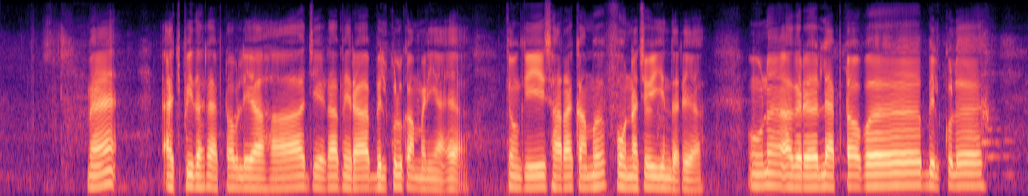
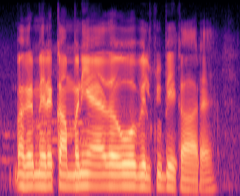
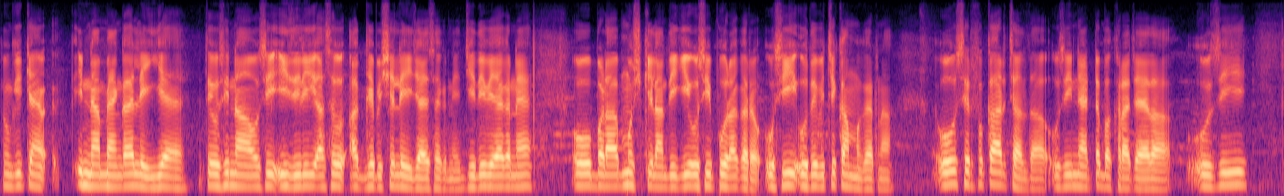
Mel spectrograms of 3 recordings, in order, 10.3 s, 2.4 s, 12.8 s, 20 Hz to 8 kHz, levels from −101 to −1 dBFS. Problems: constant background noise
